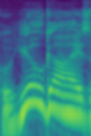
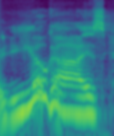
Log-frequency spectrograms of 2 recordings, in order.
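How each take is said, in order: First: Mock hype greeting. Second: High far-off "Yo, guys" shoved at the lens; hammed-up YouTuber hello; hyped greeting up close. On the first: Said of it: "they're like". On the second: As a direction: greet the camera from an inch away. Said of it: "one inch from the front of the camera".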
